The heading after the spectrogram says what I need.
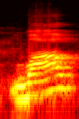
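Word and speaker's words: واو: മൂന്നാമത്തത് വാവ്. നമ്മൾ ഇംഗ്ലീഷിലൊക്കെ WOW ഇല്ലേ, വാവ് എന്നൊക്കെ നമ്മൾ പറയാറില്ലേ, അതുപോലെ തന്നെ വാവ്. നമ്മുടെ നാട്ടിലൊരു തെറ്റായ രീതി എന്ന് പറഞ്ഞാൽ വ എന്ന് പറയും. അത് തെറ്റാണ്. ശരിക്കുള്ള ഉച്ചാരണം വാവ് എന്നാണ്.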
